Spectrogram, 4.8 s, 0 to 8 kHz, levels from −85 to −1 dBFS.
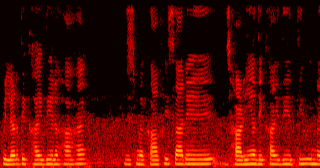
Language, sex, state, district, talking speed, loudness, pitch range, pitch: Hindi, female, Goa, North and South Goa, 175 wpm, -36 LUFS, 205-220 Hz, 210 Hz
